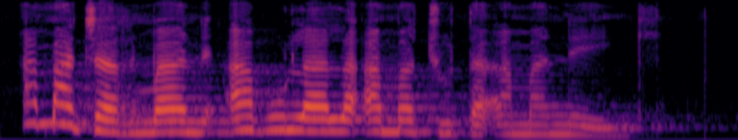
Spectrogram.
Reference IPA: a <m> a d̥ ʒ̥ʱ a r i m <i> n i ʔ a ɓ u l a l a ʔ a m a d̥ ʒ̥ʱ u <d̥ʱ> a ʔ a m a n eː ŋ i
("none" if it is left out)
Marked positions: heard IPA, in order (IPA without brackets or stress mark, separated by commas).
m, a, d̥ʱ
